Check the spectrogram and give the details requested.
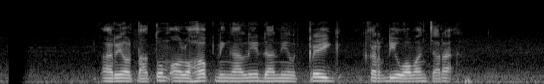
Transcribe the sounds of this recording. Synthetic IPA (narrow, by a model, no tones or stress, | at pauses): ʔaɾɪlt̪at̪umɔlɔɦɔk̚niŋalidanilkɾeɡkərdiwawaɲt͡ʃaɾa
